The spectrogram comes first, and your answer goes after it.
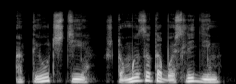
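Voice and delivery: usual speaking voice

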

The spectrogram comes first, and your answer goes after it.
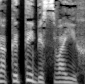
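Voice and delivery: muttered and hissed through clenched teeth. Mid-fight with a bandit, a witcher speaks through gritted teeth. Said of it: "процедил Карл".

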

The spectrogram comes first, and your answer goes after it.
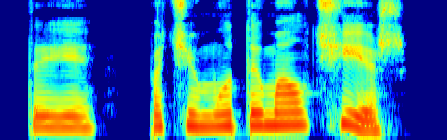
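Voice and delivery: plain reading voice

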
